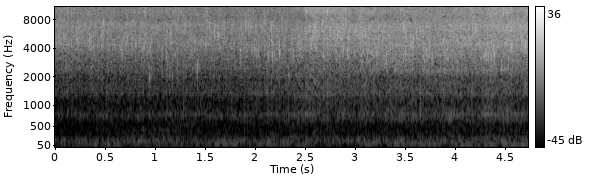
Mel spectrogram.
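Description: Chopped tomatoes sautéing over low heat in a pan, a steady close sizzle and crackle of hot oil that stays constant and fills the whole stretch.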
